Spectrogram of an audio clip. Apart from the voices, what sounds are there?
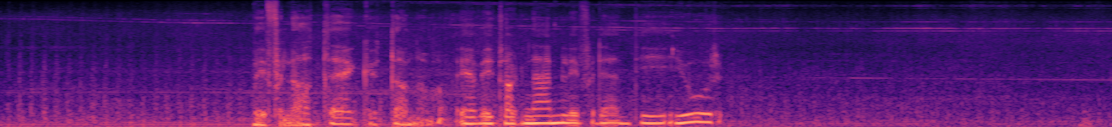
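military helicopter rotor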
